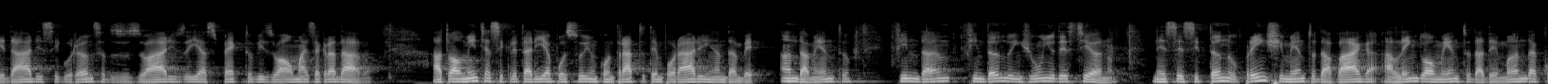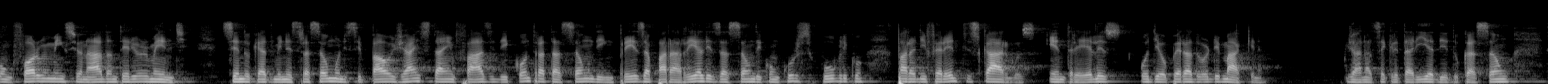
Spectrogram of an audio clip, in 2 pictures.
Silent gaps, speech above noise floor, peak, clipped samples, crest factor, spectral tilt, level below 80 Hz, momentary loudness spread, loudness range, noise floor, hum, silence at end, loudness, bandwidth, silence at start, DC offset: none; 45 dB; -2 dBFS; under 0.1%; 22 dB; -6.5 dB/octave; -44 dBFS; 8 LU; 3 LU; -68 dBFS; none; 0.05 s; -24 LUFS; 7.8 kHz; 0 s; under 0.1%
